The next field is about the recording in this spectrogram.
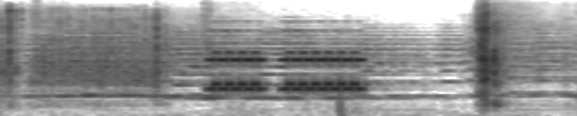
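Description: Telephone ringing after a number is dialled: two loud, steady electronic ring bursts follow a stretch of hissy noise, then a short sharp clack near the end.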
